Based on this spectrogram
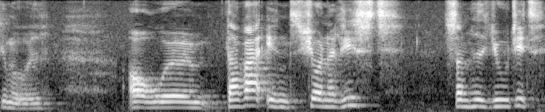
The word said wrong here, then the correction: Judita: Machasova, hvis jeg ellers udtaler det rigtigt. – Ja, Judita. – Judita, ja, det er rigtigt, undskyld.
